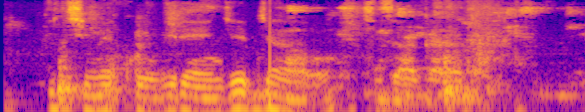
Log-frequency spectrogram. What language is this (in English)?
Kinyarwanda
